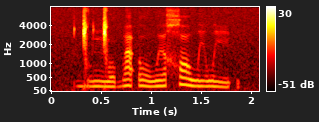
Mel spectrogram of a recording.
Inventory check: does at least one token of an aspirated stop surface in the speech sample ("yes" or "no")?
no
